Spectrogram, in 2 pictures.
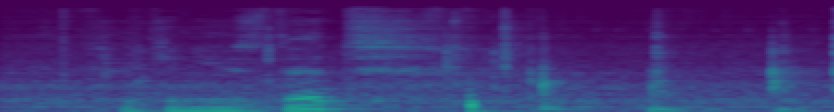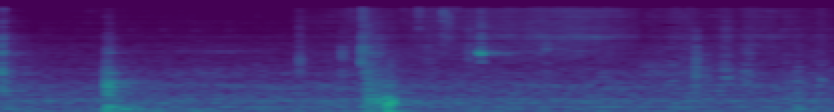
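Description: Hard plastic parts click and knock as a power tool is handled.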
